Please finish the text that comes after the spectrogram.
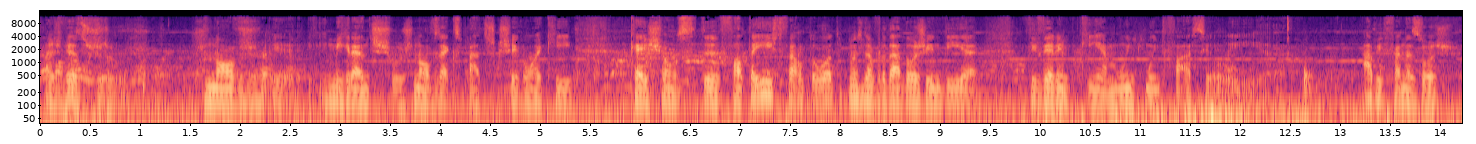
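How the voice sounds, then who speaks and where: A man's voice: mid-range voice, little pitch movement, measured pace, over music. A man with a European Portuguese accent, talking in a casual interview, hesitant with many fillers. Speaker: interviewee, architect.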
